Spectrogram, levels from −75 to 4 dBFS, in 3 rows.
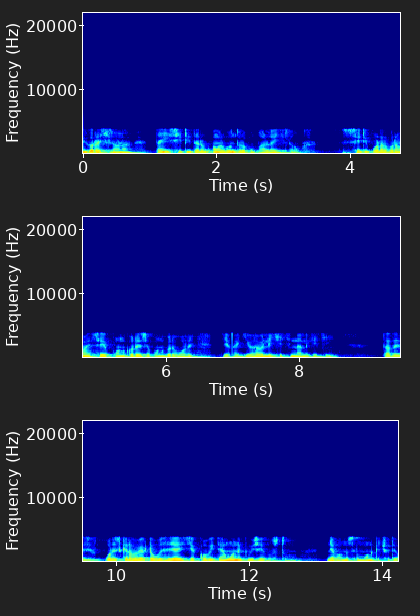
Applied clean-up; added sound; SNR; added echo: none; none; none; none.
